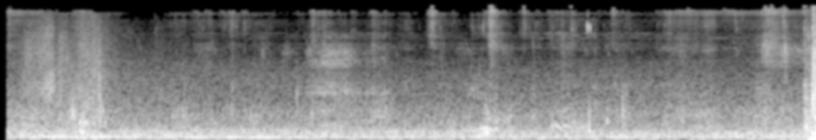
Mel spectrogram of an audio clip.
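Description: Footsteps walk across a hard floor indoors.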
